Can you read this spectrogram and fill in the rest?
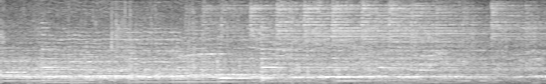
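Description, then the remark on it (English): A large standing crowd cheers, shouts and claps to welcome the father of the house, a loud, dense wall of noise that holds steady for the whole stretch before easing off slightly at the end. “Please shout, clap, welcome him here.”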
